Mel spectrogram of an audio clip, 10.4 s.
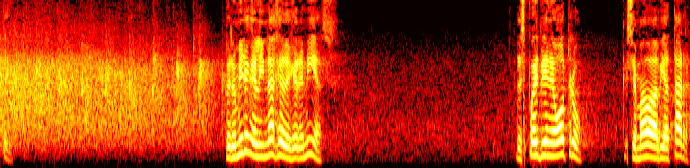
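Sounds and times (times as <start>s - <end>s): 
audience applauding: 0.0s - 4.1s
speech: 3.4s - 5.1s, 7.8s - 8.8s, 9.4s - 10.3s.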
